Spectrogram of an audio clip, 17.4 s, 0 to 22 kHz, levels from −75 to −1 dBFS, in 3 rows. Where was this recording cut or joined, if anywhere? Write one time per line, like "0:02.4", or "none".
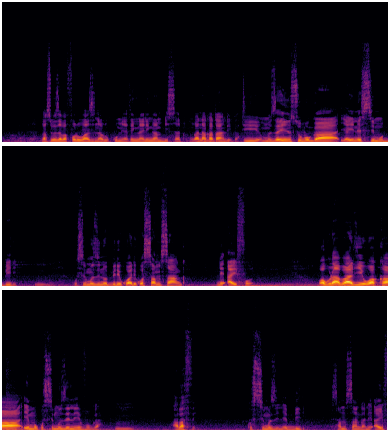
0:03.6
